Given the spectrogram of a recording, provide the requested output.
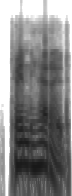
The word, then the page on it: pinheaded: American English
